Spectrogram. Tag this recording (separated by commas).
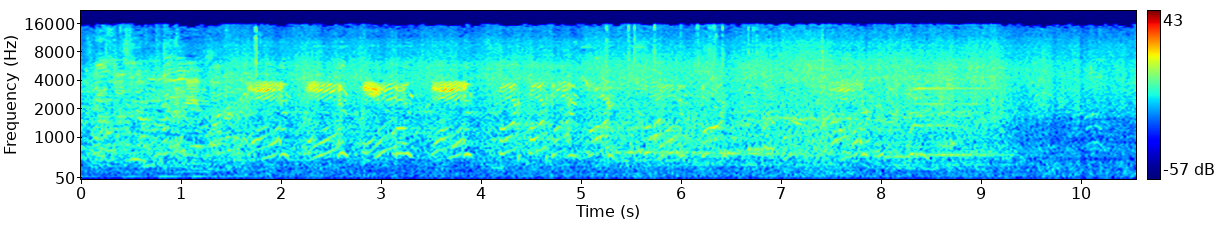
Speech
